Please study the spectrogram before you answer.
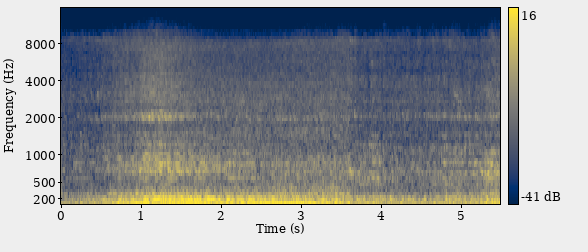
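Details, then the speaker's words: GMC Denali 6.2 V8 with BTR stage 2 truck cam and 2800 stall, untuned, first drive pulling away: lumpy, choppy rumble with raw puffing exhaust leaks; muffler held to the Y pipe by a ratchet strap. "Now it's got exhaust leaks. Y'all can hear them. We literally still have a ratchet strap holding the muffler to the Y pipe."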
